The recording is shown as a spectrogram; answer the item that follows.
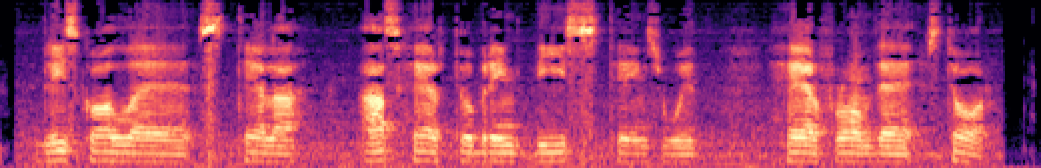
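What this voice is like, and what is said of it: Iraqi-accented English. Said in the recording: “compare and analyze the accents of different English speakers. For example, here is a 32-year-old Iraqi man.”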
